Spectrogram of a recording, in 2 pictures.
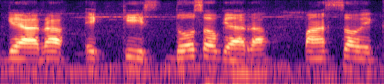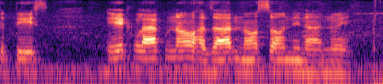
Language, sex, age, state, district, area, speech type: Urdu, male, 60+, Maharashtra, Nashik, urban, spontaneous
